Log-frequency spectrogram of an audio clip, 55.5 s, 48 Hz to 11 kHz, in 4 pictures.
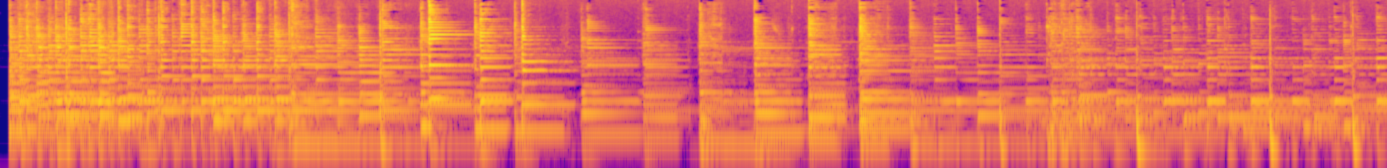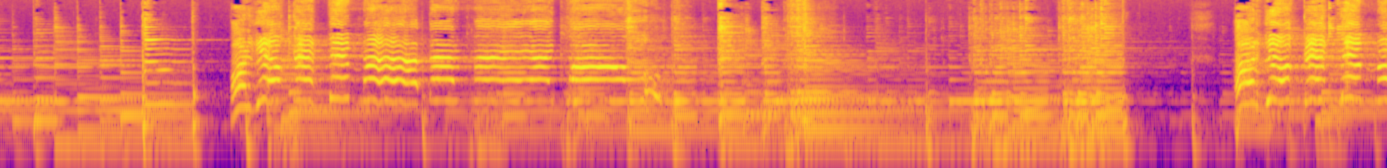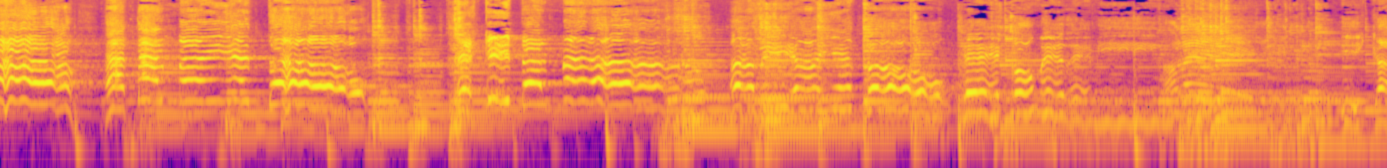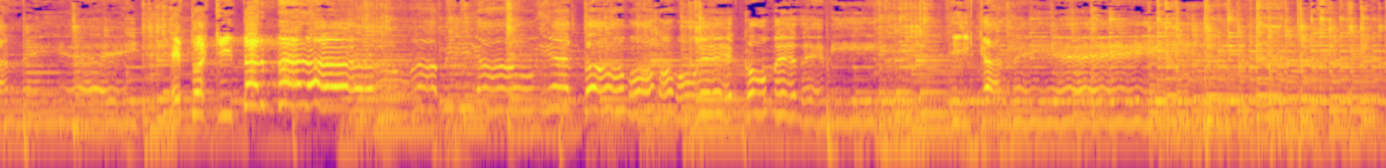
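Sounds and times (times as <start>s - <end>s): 
guitar playing a soleá: 0.0s - 55.4s
person singing a soleá: 16.2s - 20.8s, 26.2s - 53.7s.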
